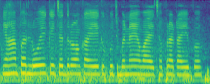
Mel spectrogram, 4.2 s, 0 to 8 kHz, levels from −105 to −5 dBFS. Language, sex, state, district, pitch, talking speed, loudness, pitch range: Hindi, female, Rajasthan, Barmer, 255 Hz, 200 wpm, -15 LUFS, 240-265 Hz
